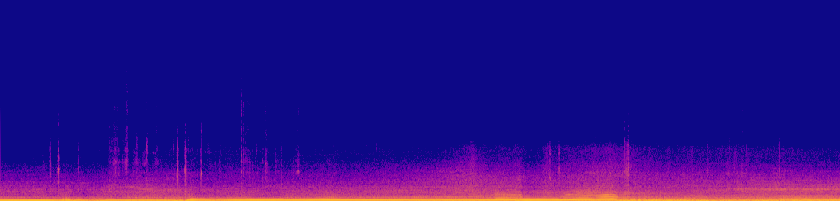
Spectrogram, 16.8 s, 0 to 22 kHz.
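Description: Porsche Boxster 981's 2.7-litre naturally aspirated mid-mounted flat-six running under way, heard from the open-top cabin with wind and road noise. The revs step up a little over a second in and climb slowly from about four seconds. They drop around ten seconds in, rise quickly and fall again near twelve seconds, then hold steady.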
